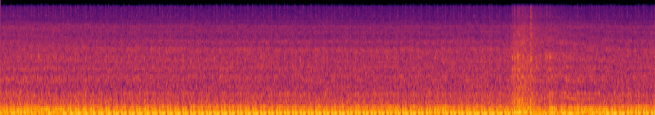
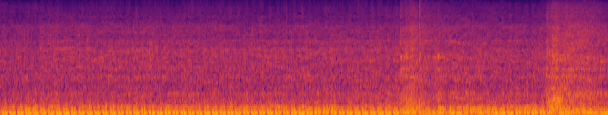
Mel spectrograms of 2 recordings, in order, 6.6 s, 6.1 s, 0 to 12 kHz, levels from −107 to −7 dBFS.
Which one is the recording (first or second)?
first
